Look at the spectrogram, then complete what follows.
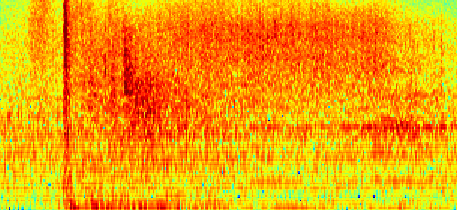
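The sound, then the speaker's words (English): A U-boat's deck gun fires a warning shot at the ship Farnborough, signalling the crew to abandon ship: one sharp, loud crack that rolls into a deep, fading boom, leaving a steady low rumble underneath. No one speaks. “the U boat's deck gun fires warning shots at Farnborough.”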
